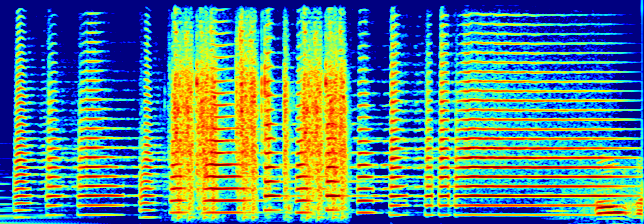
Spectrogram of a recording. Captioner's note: typewriter keys clacking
